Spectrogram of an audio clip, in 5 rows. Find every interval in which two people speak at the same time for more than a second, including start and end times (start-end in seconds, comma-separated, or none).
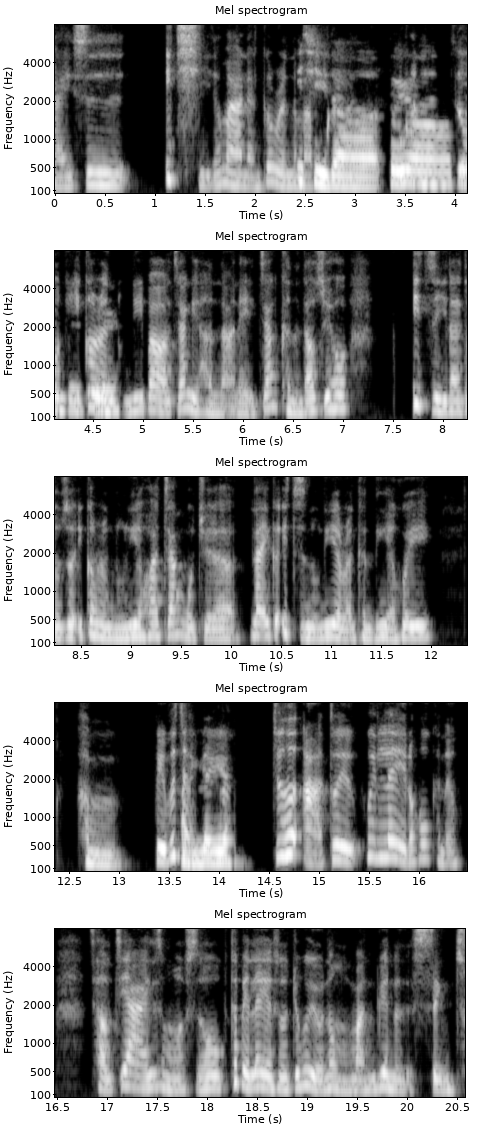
2.4-4.8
